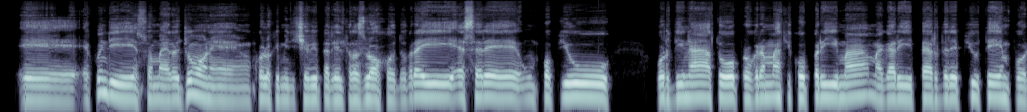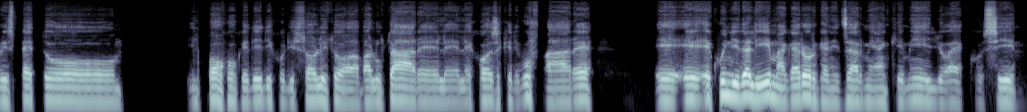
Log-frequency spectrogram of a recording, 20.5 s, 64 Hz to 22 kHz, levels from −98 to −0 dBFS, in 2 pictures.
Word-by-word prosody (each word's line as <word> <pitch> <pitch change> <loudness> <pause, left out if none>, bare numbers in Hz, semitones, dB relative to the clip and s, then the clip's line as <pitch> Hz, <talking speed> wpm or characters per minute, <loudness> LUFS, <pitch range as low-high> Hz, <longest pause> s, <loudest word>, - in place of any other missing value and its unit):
e 120 -2 -2
e 120 - -8
quindi 155 -7 +2
insomma 130 0 -3
hai 120 - -1
ragione, 125 -5 -1
quello 130 -2 -1
che 125 - -5
mi 125 - -4
dicevi 125 +2 0
per 125 -2 -4
il 125 -1 +1
trasloco, 125 +1 0
dovrei 145 +3 +2
essere 140 -1 +2
un 130 +2 -7
po' 140 - -1
più 145 -2 +4 0.5
ordinato, 140 +1 +3
programmatico 140 +1 0
prima, 140 +1 +2
magari 130 -2 -1
perdere 135 0 +1
più 150 -2 -3
tempo 135 -3 -1
rispetto 115 -1 -2 0.7
il 115 - -13
poco 125 -1 0
che 115 -1 -7
dedico 120 -1 -4
di 115 +1 -9
solito 120 -2 -1
a 105 0 -1
valutare 115 0 0
le 115 0 -7
le 110 0 -8
cose 120 -2 -3
che 115 - -10
devo 130 +6 -3
fare 115 +1 -2 0.6
e 120 -1 -1
e 130 -1 +3
e - - +5
quindi 155 -2 +4
da 155 - +8
lì 140 +2 +6
magari 125 0 +1
organizzarmi 115 -2 0
anche 115 0 -8
meglio, 115 -3 -5
ecco, 105 0 -8
sì. 115 +1 +2
125 Hz, 150 wpm, -24 LUFS, 115-135 Hz, 0.7 s, da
